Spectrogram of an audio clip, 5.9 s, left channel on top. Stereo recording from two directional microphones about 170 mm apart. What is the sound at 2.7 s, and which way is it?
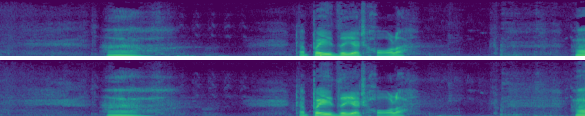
Speech, 25° left (ahead or behind).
